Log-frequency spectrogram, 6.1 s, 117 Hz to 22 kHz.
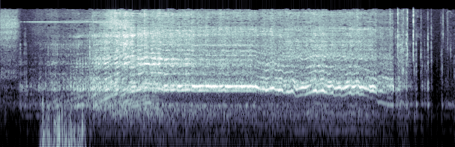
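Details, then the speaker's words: AEG (Ridgid) 2x18V 4Ah battery post hole borer digging, batteries down to one bar each: high motor whine holds a few seconds, then sags in pitch as it bites into clay; tool starting to struggle and bog. "tool is starting to struggle we're down to one bar on each battery"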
